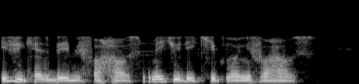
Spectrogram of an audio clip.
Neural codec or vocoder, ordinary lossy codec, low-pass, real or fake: none; Opus, 32 kbps; 3.6 kHz; real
